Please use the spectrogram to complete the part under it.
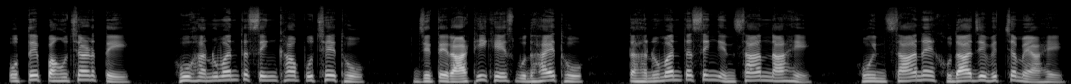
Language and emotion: Sindhi, neutral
